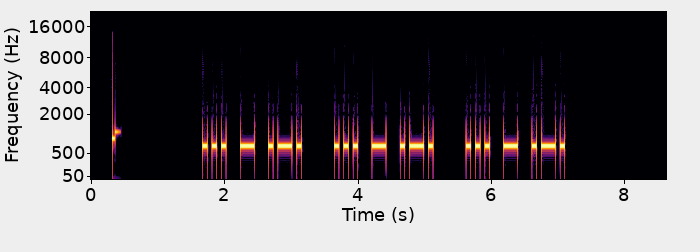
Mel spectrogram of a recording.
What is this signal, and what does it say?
Morse code, heard as a keyed tone, about 17 wpm, 700 Hz. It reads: STR STR STR
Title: Multi-letter Phonemes Repeated 3x 17wpm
